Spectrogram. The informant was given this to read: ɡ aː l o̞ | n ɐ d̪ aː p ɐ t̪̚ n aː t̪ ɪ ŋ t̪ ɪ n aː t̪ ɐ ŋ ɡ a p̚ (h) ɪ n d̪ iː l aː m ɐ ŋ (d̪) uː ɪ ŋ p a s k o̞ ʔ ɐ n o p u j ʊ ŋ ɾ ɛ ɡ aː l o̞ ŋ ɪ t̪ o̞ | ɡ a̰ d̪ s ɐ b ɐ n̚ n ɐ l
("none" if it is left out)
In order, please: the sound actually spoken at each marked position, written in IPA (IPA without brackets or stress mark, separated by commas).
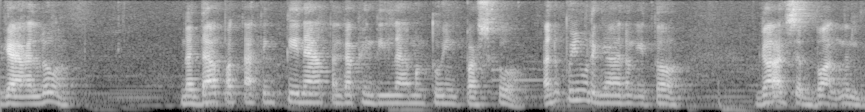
h, t̪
